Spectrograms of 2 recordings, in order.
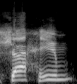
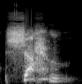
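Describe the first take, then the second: First: An i vowel is heard between h and m. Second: No vowel is heard between h and m. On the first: The speaker calls it wrong. "or shahim" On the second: The speaker calls it right. "It's shahm"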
